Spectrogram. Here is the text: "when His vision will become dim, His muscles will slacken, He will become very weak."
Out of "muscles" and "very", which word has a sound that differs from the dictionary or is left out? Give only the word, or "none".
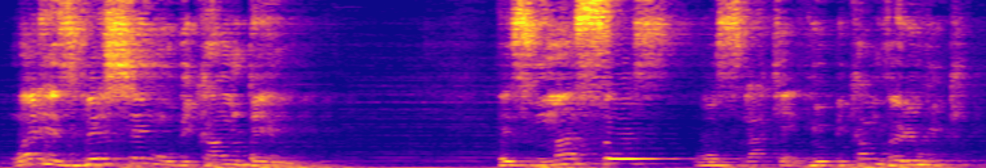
muscles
